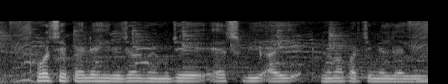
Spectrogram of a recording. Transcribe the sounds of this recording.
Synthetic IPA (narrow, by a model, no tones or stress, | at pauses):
kʰoːd̪sepɛɦleɦiɾɪd͡ʒəlmẽmʊd͡ʒʱeɛːsbiːa̰ːi | ɾɪmãpɐɾt͡ʃɪnːɪld͡ʒaeɡi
